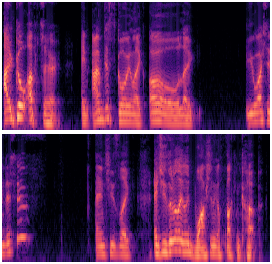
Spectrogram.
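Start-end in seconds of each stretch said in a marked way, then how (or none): 2.2-4.2 play-acted joking, playful teasing tone. Speaker retells walking up to a woman washing dishes, retelling a joking tease. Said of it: "in a very jokingly way".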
